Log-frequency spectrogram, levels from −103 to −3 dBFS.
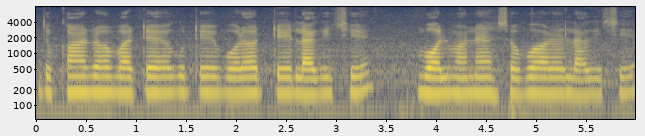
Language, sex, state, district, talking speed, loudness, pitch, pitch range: Odia, female, Odisha, Sambalpur, 80 wpm, -19 LUFS, 175 Hz, 170-180 Hz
